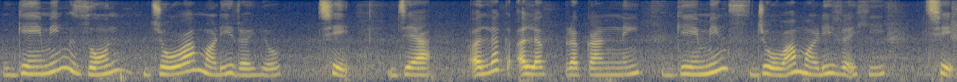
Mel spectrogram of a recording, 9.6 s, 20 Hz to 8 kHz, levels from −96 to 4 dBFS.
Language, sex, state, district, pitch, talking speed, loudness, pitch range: Gujarati, female, Gujarat, Gandhinagar, 220 Hz, 95 wpm, -16 LUFS, 205-250 Hz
